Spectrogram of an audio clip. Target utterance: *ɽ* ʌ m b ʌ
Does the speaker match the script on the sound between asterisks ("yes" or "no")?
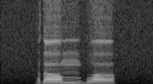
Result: no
